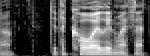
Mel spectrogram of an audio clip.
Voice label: "coel", welsh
